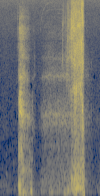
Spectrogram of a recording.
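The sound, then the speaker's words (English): A voice imitates loudly sipping water, with a short wet burst and then a long, noisy slurp that swells into a harsh hiss before cutting off, with no talking. “Yeah, that's him sipping up fucking water like a psychopath.”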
